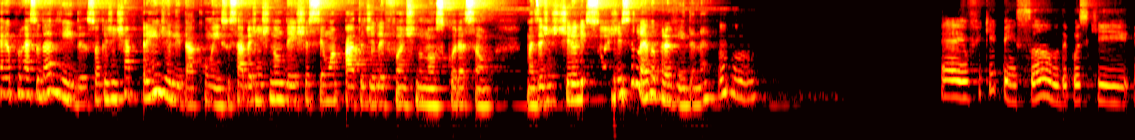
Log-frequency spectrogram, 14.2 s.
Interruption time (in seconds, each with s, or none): none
